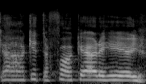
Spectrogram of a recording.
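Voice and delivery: high, furious, angry yelling shout. Retelling a man by a campfire yelling at you, retelling a yell. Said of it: "he started like yelling at me".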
